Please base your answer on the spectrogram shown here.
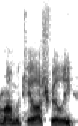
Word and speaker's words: Mamukelashvili: a power forward, and he's a senior, Sandro Mamukelashvili.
